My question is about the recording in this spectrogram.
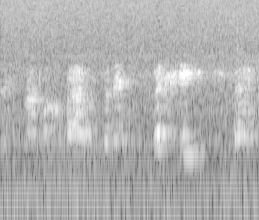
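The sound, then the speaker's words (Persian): A caller's television plays in the background over a phone line during a live call-in show, its muffled, tinny voices coming through in short bursts at a steady low volume with a faint hum underneath. “خواهش میکنم تلویزیون تو صداشو کم کنی.”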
